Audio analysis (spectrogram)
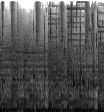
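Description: Water pours steadily to fill a bath in a cartoon video game, a continuous splashing gush with dribbling, bubbly texture throughout, close and moderately loud with no voices.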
